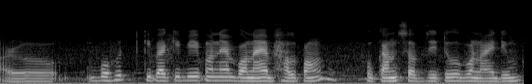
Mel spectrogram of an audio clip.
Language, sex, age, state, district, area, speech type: Assamese, female, 60+, Assam, Nagaon, rural, spontaneous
